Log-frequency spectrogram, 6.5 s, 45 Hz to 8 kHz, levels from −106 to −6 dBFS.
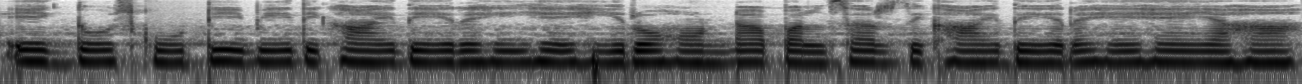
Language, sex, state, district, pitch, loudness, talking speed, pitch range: Hindi, female, Himachal Pradesh, Shimla, 175 Hz, -14 LUFS, 140 wpm, 170-180 Hz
